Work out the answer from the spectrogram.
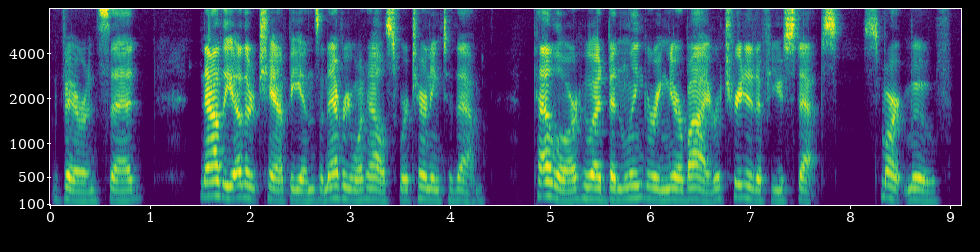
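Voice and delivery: ordinary delivery, nothing marked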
